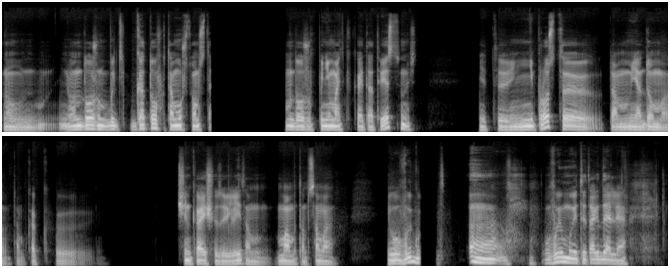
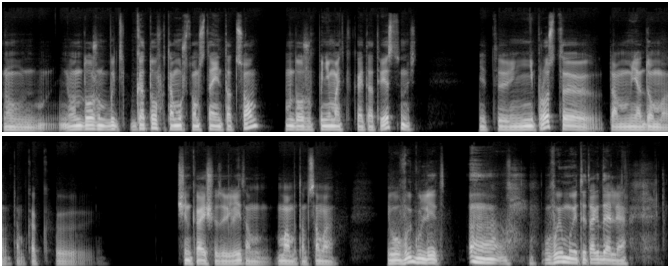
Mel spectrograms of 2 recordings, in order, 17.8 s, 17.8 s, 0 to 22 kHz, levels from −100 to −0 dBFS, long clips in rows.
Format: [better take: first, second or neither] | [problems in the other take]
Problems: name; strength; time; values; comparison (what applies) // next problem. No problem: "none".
second | audio cutting out; at 3 s for 1 s and at 14 s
